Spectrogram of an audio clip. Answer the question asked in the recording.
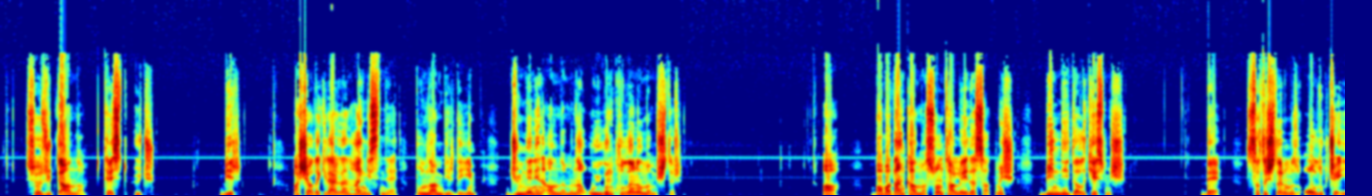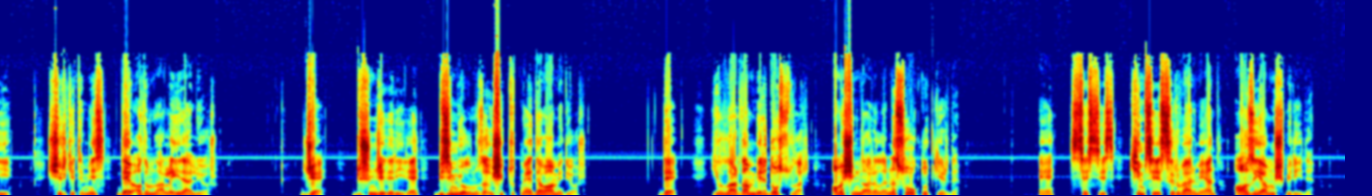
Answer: Doğru cevap E, sessiz, kimseye sır vermeyen, ağzı yanmış biriydi.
